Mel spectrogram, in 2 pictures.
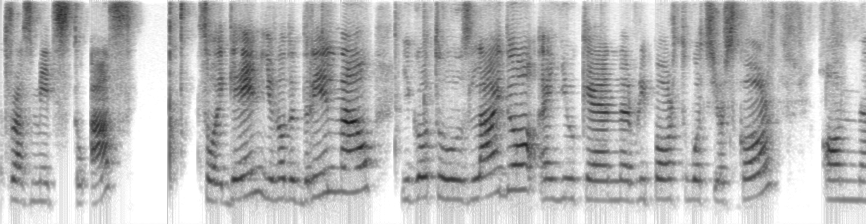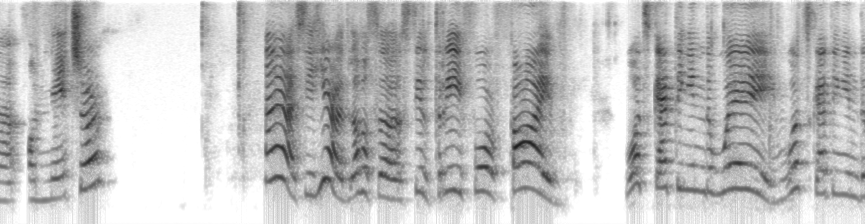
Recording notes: An edited extract of a live webinar recorded in July 2021, with participants answering questions in Slido (hence you may hear this referenced in the audio).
